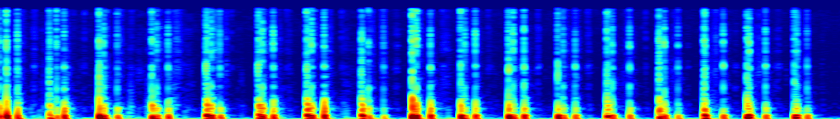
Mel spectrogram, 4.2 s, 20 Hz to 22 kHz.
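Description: Fingertips tap rhythmically and quickly on the printed face of a small, hollow brown cardboard box held in both hands. About 25 dull, low, hollow thumps come in quick, uneven clusters, each dying away almost at once with no ring.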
